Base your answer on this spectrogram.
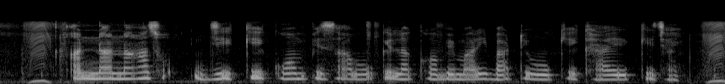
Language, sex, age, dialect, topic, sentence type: Bhojpuri, female, 18-24, Northern, agriculture, statement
